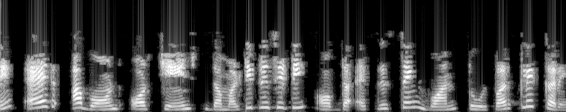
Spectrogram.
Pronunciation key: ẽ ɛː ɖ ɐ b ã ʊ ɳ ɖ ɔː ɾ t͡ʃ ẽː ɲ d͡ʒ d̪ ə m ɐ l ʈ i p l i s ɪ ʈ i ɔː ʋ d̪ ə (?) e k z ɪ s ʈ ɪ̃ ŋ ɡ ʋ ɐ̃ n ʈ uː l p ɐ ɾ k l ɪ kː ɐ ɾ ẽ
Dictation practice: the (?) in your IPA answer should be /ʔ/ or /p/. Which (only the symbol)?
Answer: ʔ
